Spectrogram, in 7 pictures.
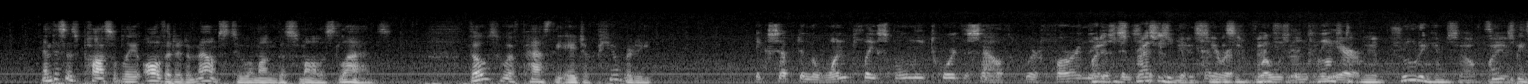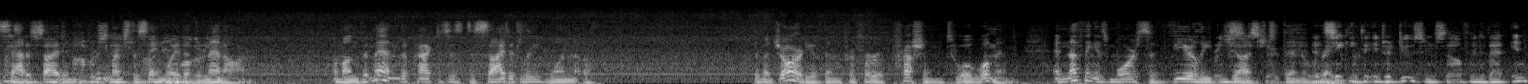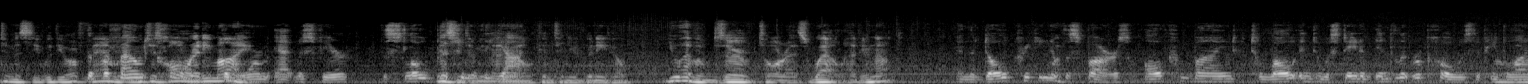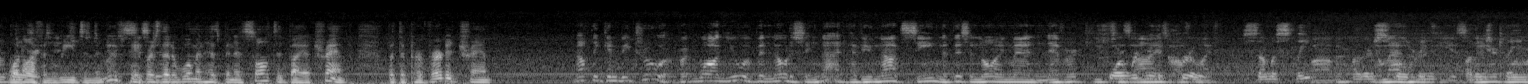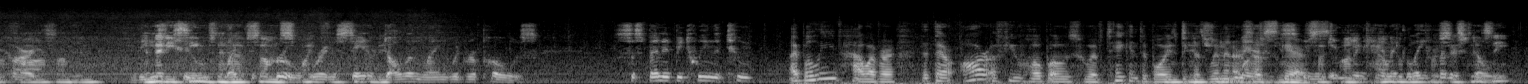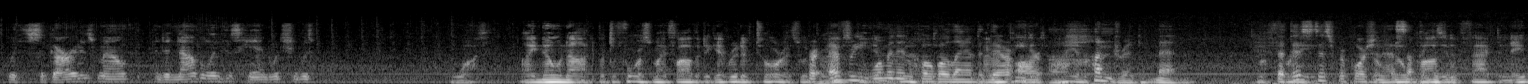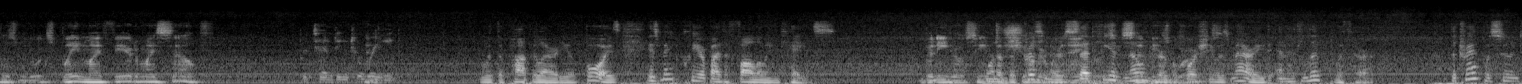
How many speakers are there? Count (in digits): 3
